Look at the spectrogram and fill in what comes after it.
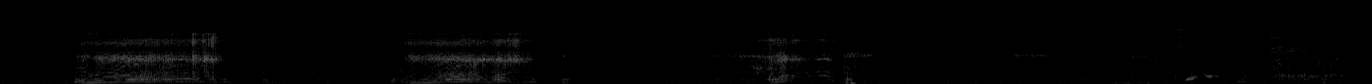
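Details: Loud, harsh snores on each inhalation every few seconds, quiet gaps between breaths, small room; person filming themselves sleeping, fell asleep fast around 8:45, described as deep REM sleep; sleep apnea tagged.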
